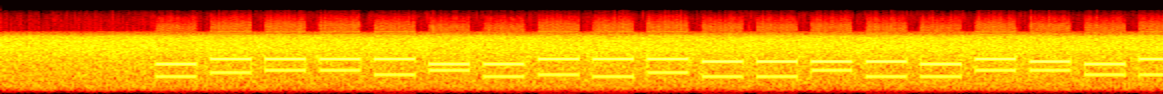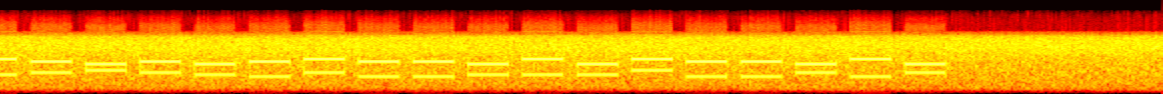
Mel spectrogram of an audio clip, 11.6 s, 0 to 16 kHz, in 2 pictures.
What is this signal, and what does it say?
DTMF, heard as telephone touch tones, dialled by machine, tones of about 200 ms, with phone line noise. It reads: 19##6*163922021#0468*842922464#22737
